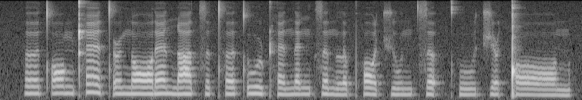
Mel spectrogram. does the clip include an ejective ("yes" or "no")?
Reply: yes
